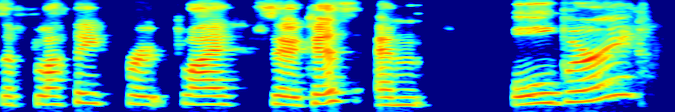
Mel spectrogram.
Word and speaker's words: Albury: So she grew up training and performing with the Fluffy Fruitfly Circus in Albury, I'm guessing that's how you say it, New South Wales. Albury, yep.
